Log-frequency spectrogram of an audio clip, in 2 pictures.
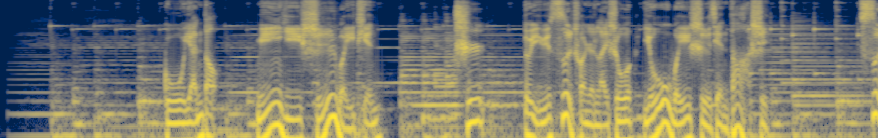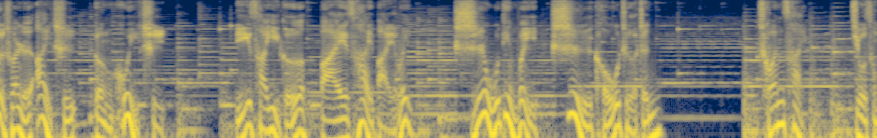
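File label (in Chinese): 男【舌尖】美食; 美食江湖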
